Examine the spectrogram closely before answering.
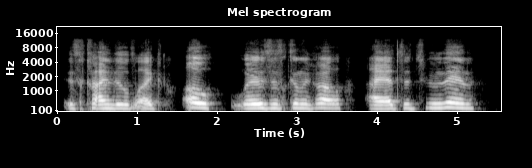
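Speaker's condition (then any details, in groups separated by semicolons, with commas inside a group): Cerebral palsy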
